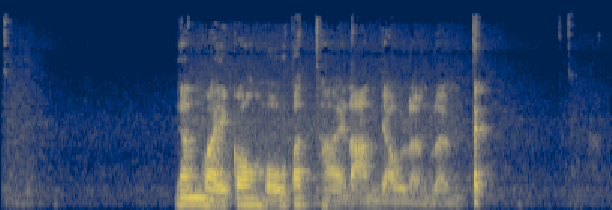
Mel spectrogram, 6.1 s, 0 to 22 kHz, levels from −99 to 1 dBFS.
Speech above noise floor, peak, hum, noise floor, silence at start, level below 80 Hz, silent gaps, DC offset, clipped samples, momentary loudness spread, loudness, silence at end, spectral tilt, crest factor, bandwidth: 52 dB; -2 dBFS; none; -70 dBFS; 1.75 s; -66 dBFS; none; under 0.1%; under 0.1%; 13 LU; -20 LUFS; 1.25 s; -6.5 dB/octave; 20 dB; 16 kHz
